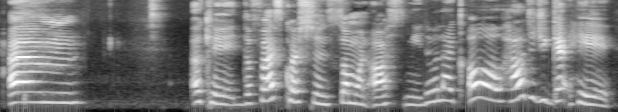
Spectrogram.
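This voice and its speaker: Lively, joking Nigerian-born young woman. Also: sits high, takes it slowly. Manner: animated, laughing storyteller who jokes. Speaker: podcast guest. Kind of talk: casual chat.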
